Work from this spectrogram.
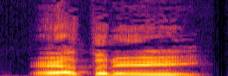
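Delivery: level one-note call. Retelling how a friend's police officer dad called him home: imitating a monotone call from down the street. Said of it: "It was just that monotone".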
